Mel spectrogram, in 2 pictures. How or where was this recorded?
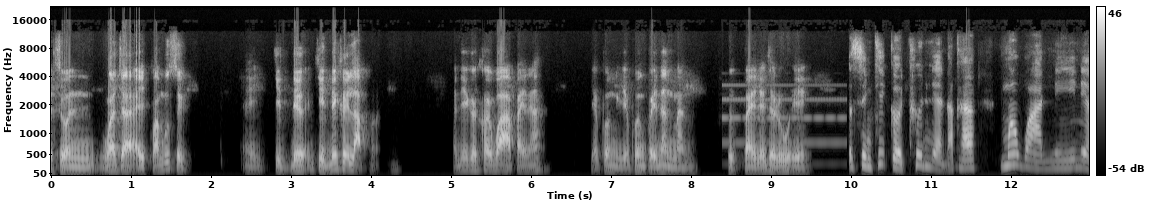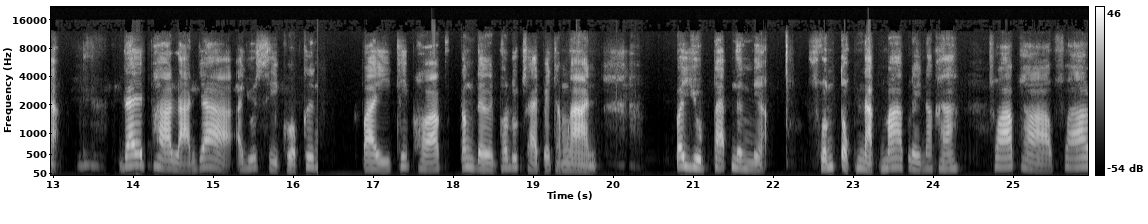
video call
